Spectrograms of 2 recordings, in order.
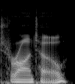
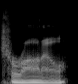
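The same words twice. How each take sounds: First: The second t is clearly pronounced. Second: The second t is dropped. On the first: The speaker calls it wrong. "which I overpronounced" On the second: The speaker calls it right. "because it's Toronto"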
